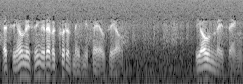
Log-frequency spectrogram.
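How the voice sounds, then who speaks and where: An actor playing a proud, ambitious father and scornful gentleman schemer in old-time radio drama, theatrical and articulate. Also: low voice, expressive, moderate pace. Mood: wounded. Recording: noisy vintage radio recording.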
